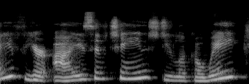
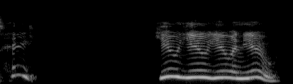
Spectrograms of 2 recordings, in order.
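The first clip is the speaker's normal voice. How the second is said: calling out; 6 semitones higher, 4 dB louder than usual. Retold or imitated. Picking people out of group.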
